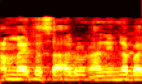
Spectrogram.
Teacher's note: mim shadda lazima itie gunna katika usomaji wake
